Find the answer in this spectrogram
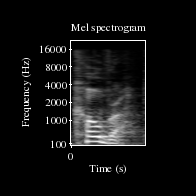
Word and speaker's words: Kobre: Professor C's light scoop I think that's how to pronounce his name k o b r e and Cobra Coby yeah Cobra okay it's Cobra's light scoop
